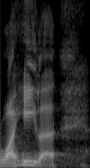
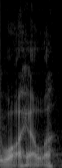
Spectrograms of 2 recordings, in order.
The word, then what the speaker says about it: Wahelah: it's just wahelah or wahila people see it and they pronounce it that way but the locals say well hella it's just kind of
